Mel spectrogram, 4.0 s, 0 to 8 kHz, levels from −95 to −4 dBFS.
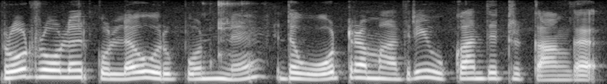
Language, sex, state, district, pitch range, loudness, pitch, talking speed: Tamil, female, Tamil Nadu, Nilgiris, 190-230 Hz, -14 LUFS, 205 Hz, 135 wpm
